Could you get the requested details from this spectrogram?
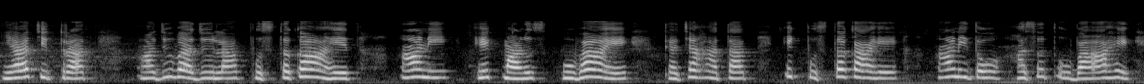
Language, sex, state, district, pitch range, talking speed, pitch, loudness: Marathi, female, Maharashtra, Aurangabad, 280-330 Hz, 110 wpm, 295 Hz, -17 LUFS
